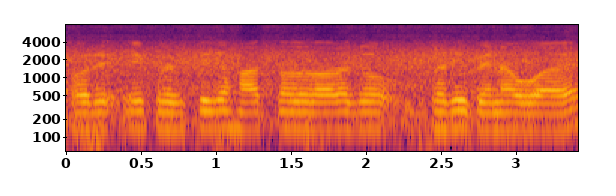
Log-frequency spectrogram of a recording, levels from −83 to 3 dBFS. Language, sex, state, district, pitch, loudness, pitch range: Hindi, male, Bihar, Jamui, 130 Hz, -14 LUFS, 130-135 Hz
